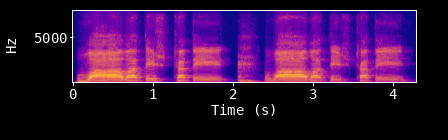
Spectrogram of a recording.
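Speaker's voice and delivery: वावतिष्ठते with gentle weight on ष्ठ, slow; light stress. Shown as a demonstration. Teacher showing light stress on वावतिष्ठते. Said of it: "उस पे हमको हल्का सा बल लगाना है".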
